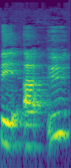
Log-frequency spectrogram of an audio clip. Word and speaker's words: pau: très similaire, qui s'écrit P-A-U, qui s'écrit P-A-U, qui se prononce pau, qui veut dire il ne faut pas confondre pão et pau.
